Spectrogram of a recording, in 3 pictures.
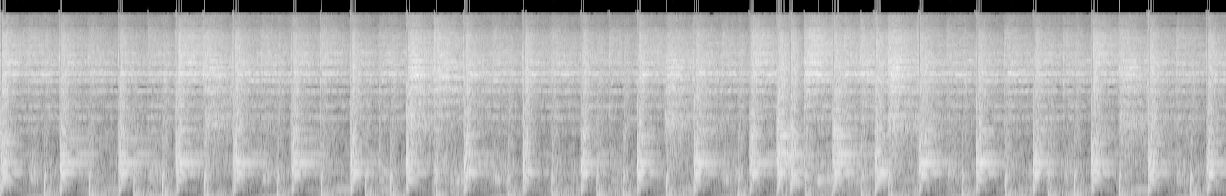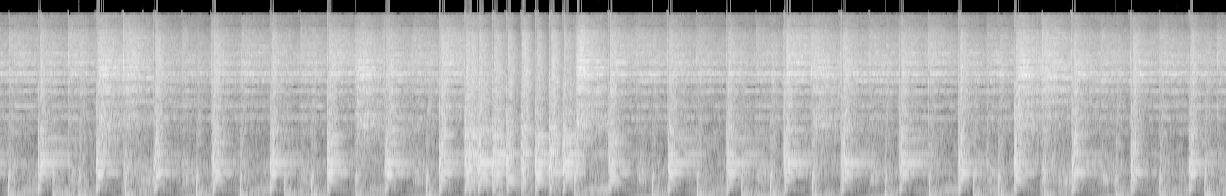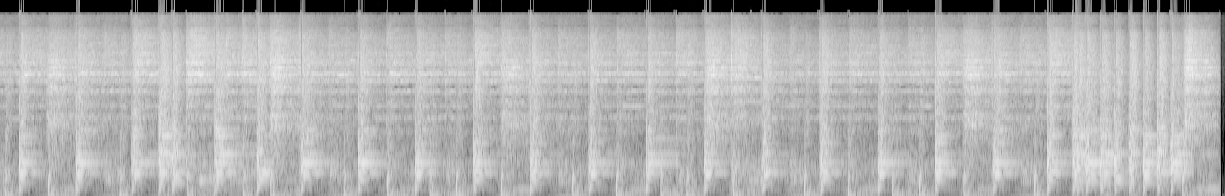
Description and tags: This was a part of one of my bands songs that i turned into a loop. so it's all live.
I'm the drummer naturally lol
